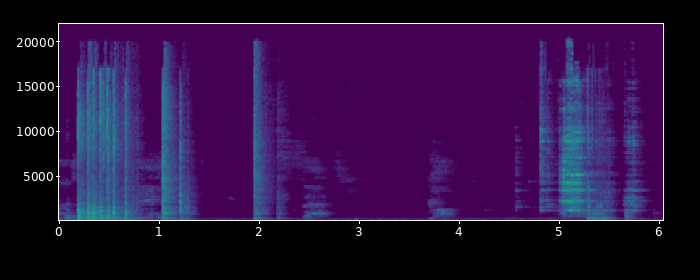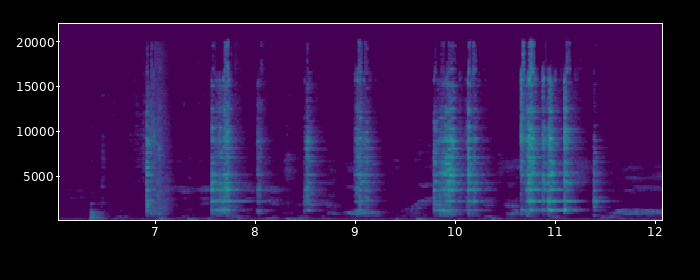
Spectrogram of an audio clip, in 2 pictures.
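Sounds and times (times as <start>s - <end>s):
metal utensil clinking on dishes: 4.6s - 5.9s, 6.9s - 11.6s.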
